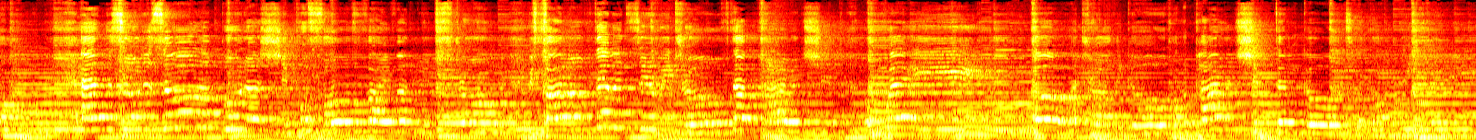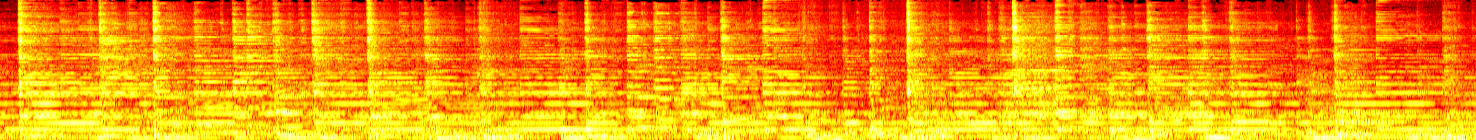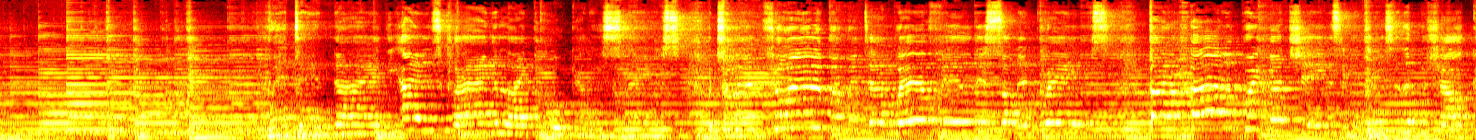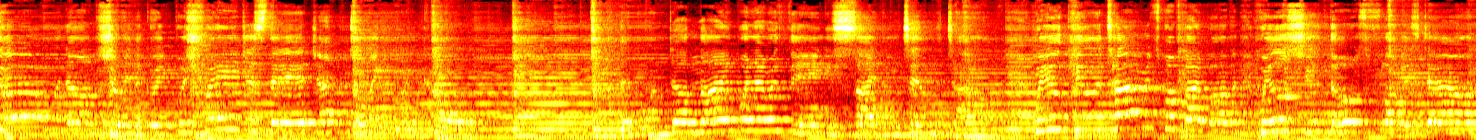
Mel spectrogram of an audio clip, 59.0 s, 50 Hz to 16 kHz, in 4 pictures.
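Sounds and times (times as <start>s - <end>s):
man singing: 0.0s - 16.8s, 32.0s - 49.5s, 50.2s - 59.0s
acoustic guitar playing: 0.0s - 59.0s.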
